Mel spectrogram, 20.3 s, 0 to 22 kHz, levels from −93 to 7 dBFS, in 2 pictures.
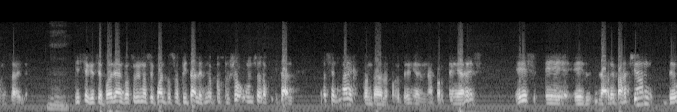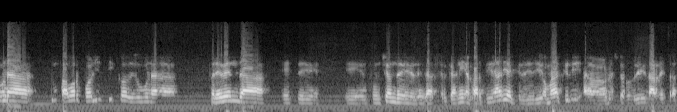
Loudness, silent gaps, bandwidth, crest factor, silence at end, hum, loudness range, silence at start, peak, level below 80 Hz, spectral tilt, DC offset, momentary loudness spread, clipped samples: -17 LUFS; none; 9 kHz; 12 dB; 0 s; 50 Hz at -45 dBFS; 3 LU; 0 s; -4 dBFS; -48 dBFS; -6.5 dB/octave; under 0.1%; 15 LU; under 0.1%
